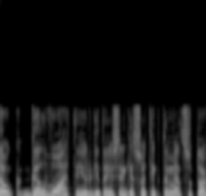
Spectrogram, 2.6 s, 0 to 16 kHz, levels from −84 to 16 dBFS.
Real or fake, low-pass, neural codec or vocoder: real; 7.2 kHz; none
